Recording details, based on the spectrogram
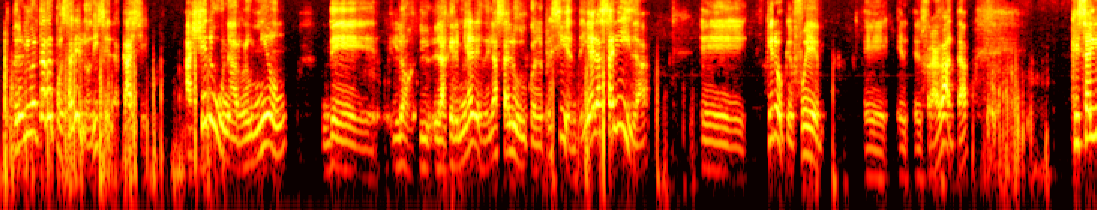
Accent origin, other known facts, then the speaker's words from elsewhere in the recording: Uruguay; somos los mismos uruguayos que el año pasado, es cierto.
